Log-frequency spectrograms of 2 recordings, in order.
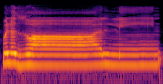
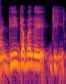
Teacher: داد جو ہے اس کو سائڈ آف دا ٹنگ جو ہے وہ اوپر کے گم کے ساتھ لگ کے، تو یہ جو ہے اس کو حافت اللسان میں سے اس کا مخرج ہوتا ہے، اور یہ داد کی ساؤنڈ ہے، زاد کی ساؤنڈ نہیں ہے، اور اس کو وہی نا پاکستان میں اس کو دعاد کہتے ہیں۔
